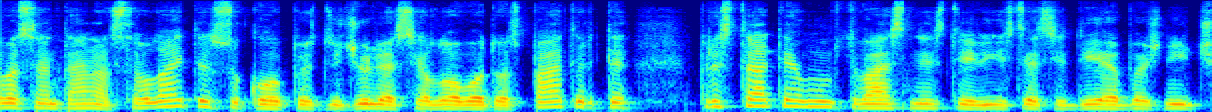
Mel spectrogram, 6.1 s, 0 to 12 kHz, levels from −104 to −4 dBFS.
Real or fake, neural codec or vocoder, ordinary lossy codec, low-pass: real; none; Opus, 16 kbps; 10.8 kHz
